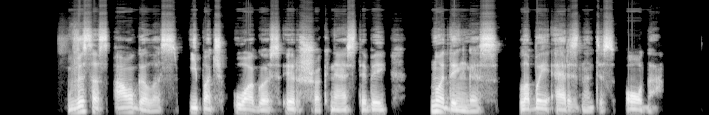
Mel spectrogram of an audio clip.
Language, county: Lithuanian, Kaunas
